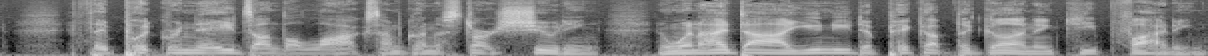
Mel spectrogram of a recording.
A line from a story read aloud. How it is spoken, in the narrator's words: Scream whispered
